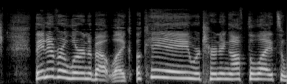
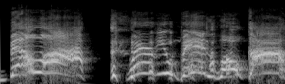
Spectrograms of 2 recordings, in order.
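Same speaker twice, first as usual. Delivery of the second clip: play-acted very high, slow, drawn-out scream; 14 semitones higher than usual. Imitating him out there screaming like Jacob: screaming like Jacob. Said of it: "he's out there screaming like freaking Jacob".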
